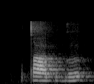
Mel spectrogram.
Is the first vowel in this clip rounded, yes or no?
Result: yes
